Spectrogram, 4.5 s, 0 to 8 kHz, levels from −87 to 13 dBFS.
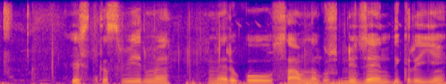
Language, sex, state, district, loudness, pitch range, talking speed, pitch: Hindi, male, Rajasthan, Barmer, -16 LUFS, 125-140 Hz, 150 wpm, 130 Hz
